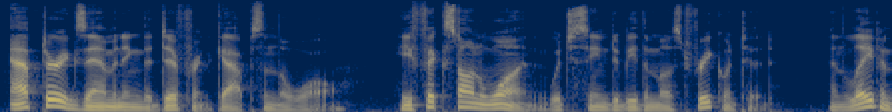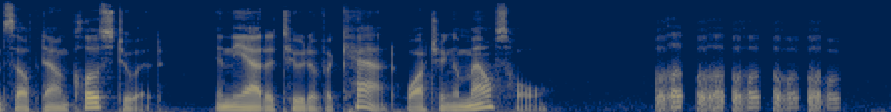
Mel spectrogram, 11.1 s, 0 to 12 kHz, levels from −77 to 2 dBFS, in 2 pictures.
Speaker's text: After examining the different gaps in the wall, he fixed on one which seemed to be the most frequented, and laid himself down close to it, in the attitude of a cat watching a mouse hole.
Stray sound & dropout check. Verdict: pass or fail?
fail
